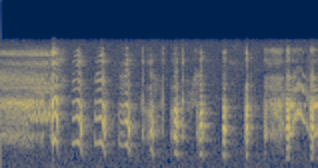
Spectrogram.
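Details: Pet yellow-naped amazon parrot laughing for the camera: a rapid run of about a dozen short, harsh, chuckling syllables, evenly spaced, each a quick falling note, rising into a final burst.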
